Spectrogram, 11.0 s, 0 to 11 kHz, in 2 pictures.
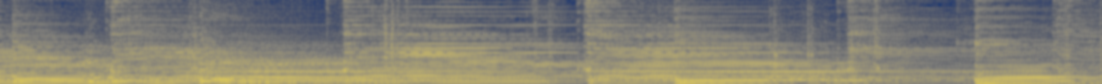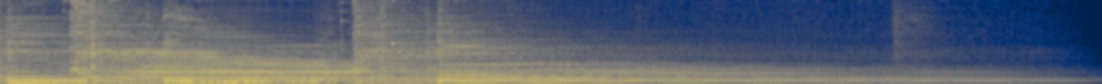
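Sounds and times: sitar strokes ringing: 0:00.0 - 0:10.6.

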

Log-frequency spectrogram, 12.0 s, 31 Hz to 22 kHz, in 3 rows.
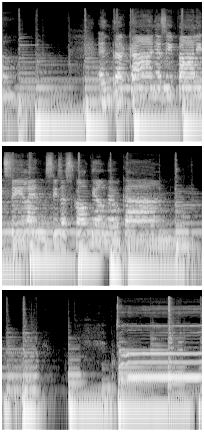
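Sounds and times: acoustic guitar chords: 0:00.0 - 0:12.0
plucked double bass: 0:00.0 - 0:12.0.

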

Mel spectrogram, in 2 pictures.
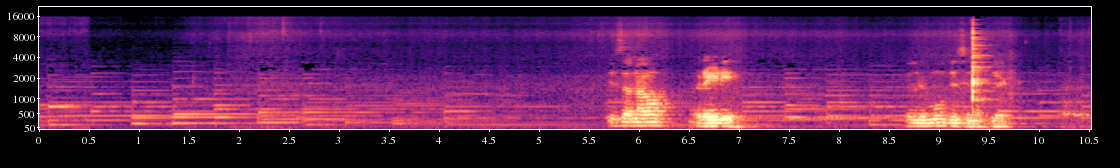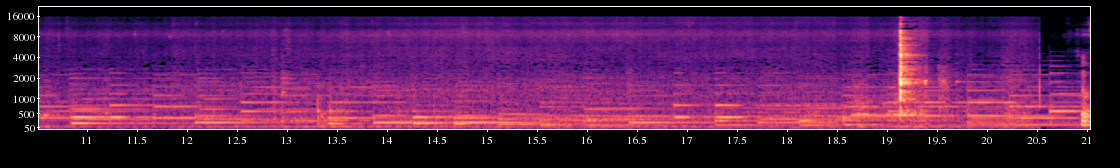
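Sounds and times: quiet slow background music: 0:00.0 - 0:21.0
food deep-frying in oil: 0:01.4 - 0:20.5.

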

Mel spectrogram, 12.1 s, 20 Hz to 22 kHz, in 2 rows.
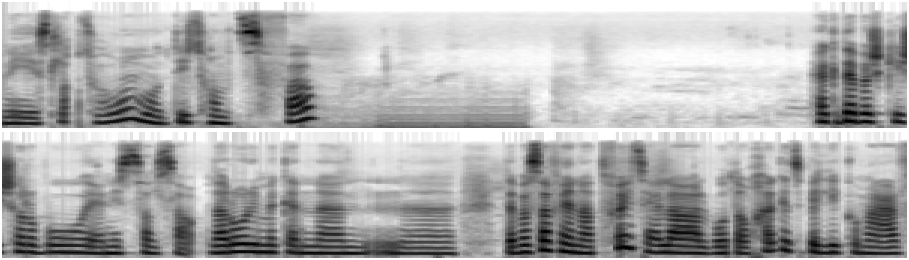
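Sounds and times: low steady hum: 0:02.2 - 0:03.5.

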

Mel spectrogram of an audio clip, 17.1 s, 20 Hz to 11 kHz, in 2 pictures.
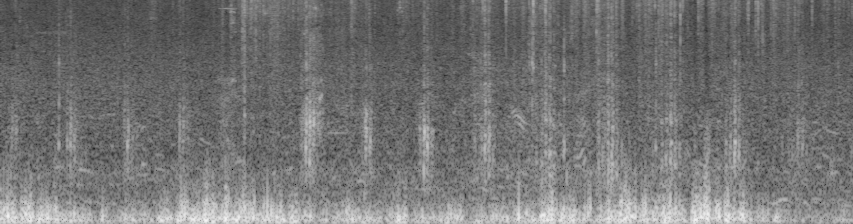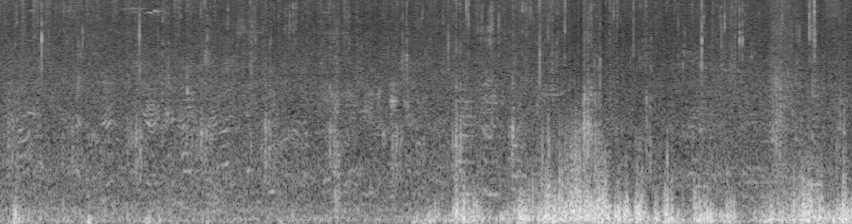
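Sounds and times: horse hoofbeats on sand: 0:00.0 - 0:17.0.

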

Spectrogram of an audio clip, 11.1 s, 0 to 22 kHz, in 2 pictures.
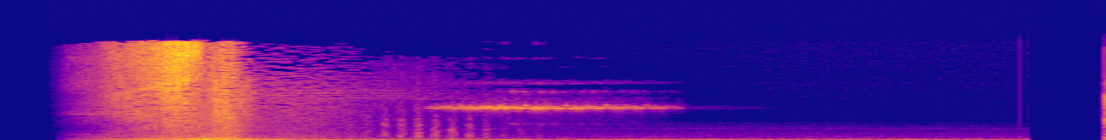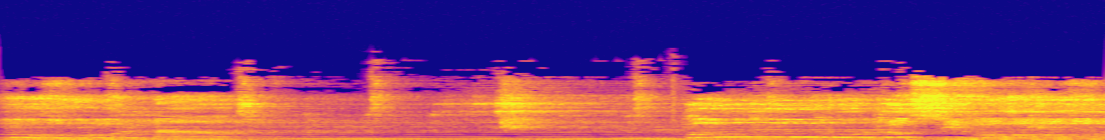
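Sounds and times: whoosh sound effect: 0:00.4 - 0:04.0.

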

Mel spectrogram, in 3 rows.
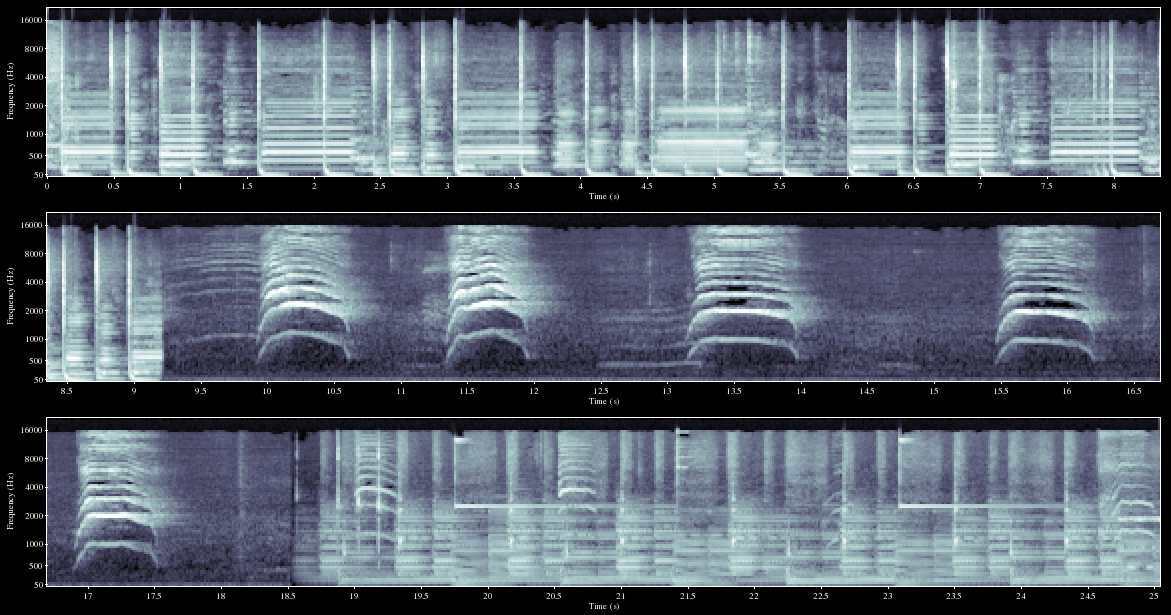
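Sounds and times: keyboard and bass music: 0:00.0 - 0:09.2, 0:18.6 - 0:25.0
kitten meowing: 0:09.3 - 0:14.1, 0:15.5 - 0:16.3, 0:16.9 - 0:17.7, 0:18.9 - 0:19.4, 0:20.4 - 0:21.0, 0:24.6 - 0:25.0.

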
